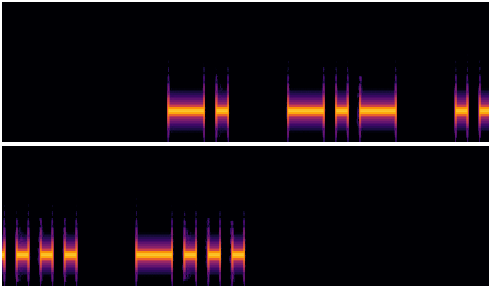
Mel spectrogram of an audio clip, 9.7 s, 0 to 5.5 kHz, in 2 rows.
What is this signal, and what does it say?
Morse code, heard as a keyed tone, about 10 wpm, spaced as for 8 wpm, 600 Hz. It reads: NK5B
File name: Callsigns-10-8wpm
